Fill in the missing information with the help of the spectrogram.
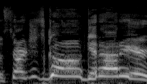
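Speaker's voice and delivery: high, loud panicked yell; panicked shout. Retold or imitated. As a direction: scream like a terrified marine. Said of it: "you know".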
